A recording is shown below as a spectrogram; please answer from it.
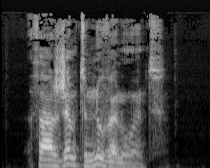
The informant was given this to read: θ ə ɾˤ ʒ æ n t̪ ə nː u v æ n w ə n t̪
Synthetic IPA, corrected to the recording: θ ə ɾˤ ʒ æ m t̪ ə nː u v æ n w ə n t̪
